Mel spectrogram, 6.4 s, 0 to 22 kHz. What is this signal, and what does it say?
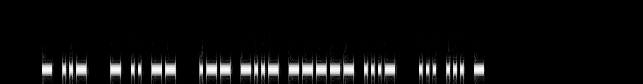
Morse code, heard as a keyed tone, about 34 wpm, 700 Hz. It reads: TU TIM WX0V SST
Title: K1USN SST QSO Practice - 35wpm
